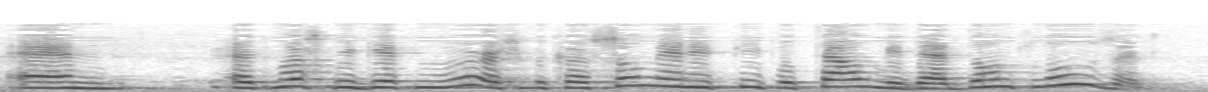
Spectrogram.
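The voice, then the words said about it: Speaks with a regional accent. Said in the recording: “never lose your accent.”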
